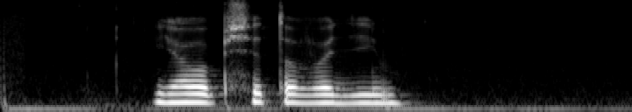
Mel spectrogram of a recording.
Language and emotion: Russian, neutral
